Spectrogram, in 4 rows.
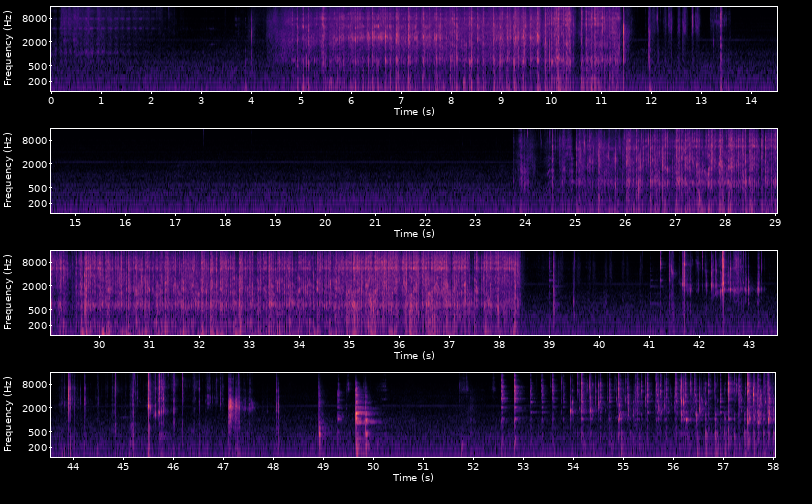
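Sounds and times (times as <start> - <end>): whisk beating in glass bowl: 0.0 - 2.4, 4.4 - 11.4, 23.8 - 39.2, 52.6 - 58.0.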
